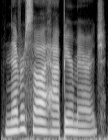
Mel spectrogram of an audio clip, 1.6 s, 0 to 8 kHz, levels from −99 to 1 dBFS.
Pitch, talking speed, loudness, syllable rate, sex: 190 Hz, 185 wpm, -16 LUFS, 6.1 syllables/s, female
